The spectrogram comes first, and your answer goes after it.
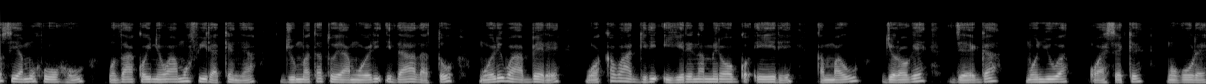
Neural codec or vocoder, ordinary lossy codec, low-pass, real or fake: codec, 16 kHz, 4.8 kbps, FACodec; none; 7.2 kHz; fake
